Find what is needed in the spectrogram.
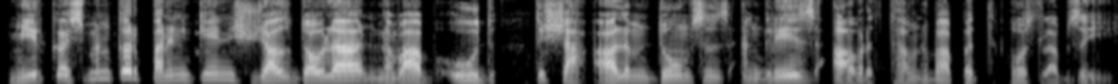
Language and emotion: Kashmiri, neutral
